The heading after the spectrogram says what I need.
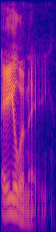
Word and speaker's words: Ilani: So the spelling is Ilani, but it's pronounced Ilani. Ilani, not like Ilani or Ilani. It's Ilani, even though there are eyes there. It looks like Ilani.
